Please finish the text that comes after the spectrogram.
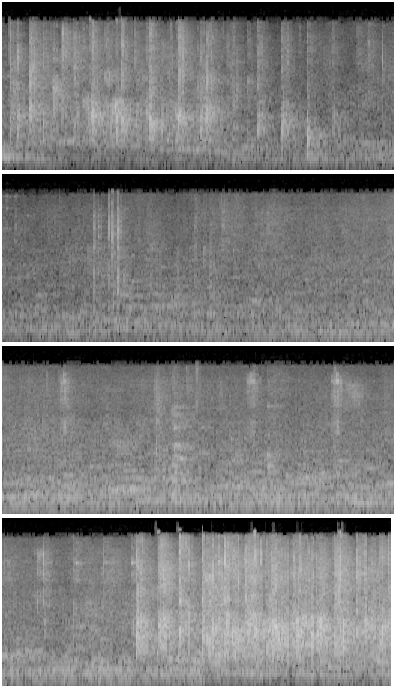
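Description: An audience at a Women's Day honour ceremony applauds honorees, steady crowd clapping that swells louder toward the end while someone speaks over a microphone.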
